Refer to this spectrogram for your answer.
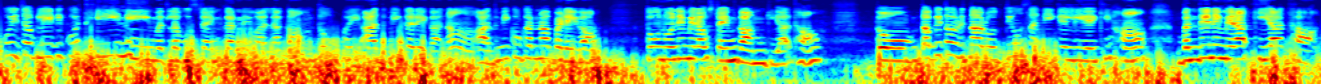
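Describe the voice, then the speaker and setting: A woman's voice: sits high, very noisy. A woman vlogger candidly retelling a painful family conflict in a personal storytelling style.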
